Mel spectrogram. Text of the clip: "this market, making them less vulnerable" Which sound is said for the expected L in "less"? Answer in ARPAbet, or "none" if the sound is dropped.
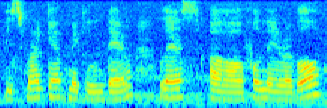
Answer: L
